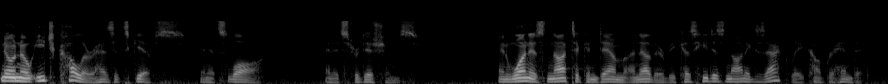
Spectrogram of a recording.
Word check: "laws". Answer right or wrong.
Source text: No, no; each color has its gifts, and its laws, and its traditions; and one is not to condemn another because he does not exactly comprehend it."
wrong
